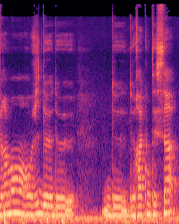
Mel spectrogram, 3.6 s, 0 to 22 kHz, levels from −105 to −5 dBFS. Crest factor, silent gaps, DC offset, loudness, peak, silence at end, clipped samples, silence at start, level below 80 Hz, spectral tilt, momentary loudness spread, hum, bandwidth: 14 dB; none; under 0.1%; -18 LUFS; -2 dBFS; 0 s; under 0.1%; 0 s; -32 dBFS; -6 dB/octave; 10 LU; none; over 20 kHz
